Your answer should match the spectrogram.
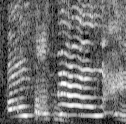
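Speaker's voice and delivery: high mock groan. A narrator's reading. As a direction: whine it like a fed-up girl. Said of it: "Ava groaned".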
